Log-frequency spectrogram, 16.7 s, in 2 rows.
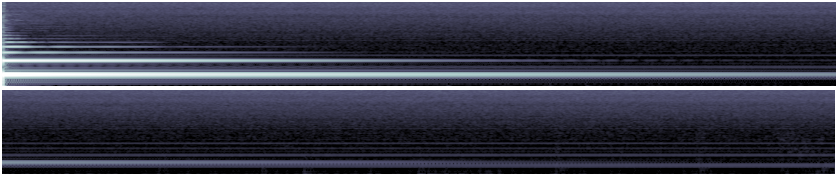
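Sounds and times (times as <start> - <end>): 
Pedulla Thunderbass bass guitar playing G sharp four hard: 0.0 - 6.5.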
